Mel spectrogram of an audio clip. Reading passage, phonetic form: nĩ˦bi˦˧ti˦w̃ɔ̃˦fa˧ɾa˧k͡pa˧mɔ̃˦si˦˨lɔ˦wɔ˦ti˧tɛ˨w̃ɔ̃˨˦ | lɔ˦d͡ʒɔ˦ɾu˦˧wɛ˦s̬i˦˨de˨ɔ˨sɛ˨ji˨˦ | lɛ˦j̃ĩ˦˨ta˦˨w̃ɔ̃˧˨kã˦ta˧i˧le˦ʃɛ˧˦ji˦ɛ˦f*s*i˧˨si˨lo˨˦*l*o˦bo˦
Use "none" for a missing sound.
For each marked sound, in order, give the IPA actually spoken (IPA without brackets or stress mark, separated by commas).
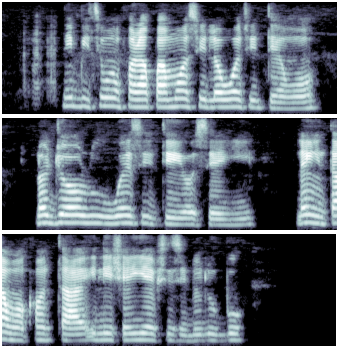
s, l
